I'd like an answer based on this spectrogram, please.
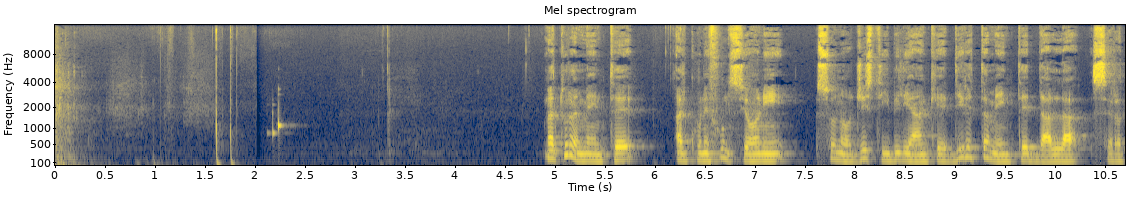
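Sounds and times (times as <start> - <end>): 
smart lock door clicks on being pulled shut: 0.0 - 0.5
smart lock short electronic beeps: 2.1 - 2.5
speech: 4.9 - 10.6.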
